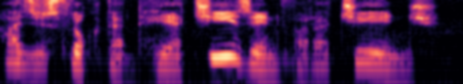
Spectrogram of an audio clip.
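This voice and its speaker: A man's voice: fairly high pitch, sing-song, normal speed, breathy edge, exaggerated voice. An actor playing a kindly, nostalgic old man of about eighty with a broad rural Perthshire Scottish accent, reminiscing in a folksy way in an audio drama. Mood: amused, reminiscing. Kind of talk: naturalistic audio drama storytelling.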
